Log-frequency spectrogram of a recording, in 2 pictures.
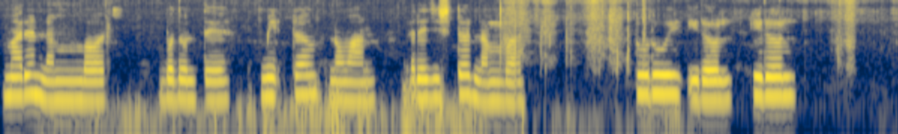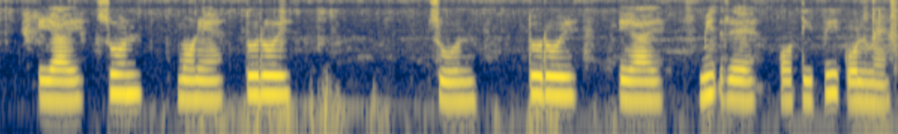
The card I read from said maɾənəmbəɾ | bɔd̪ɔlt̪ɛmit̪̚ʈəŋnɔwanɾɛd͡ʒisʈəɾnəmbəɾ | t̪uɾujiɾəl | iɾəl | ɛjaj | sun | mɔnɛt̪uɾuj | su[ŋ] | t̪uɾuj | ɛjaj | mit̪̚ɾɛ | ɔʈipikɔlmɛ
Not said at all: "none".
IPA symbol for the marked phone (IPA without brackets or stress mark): n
